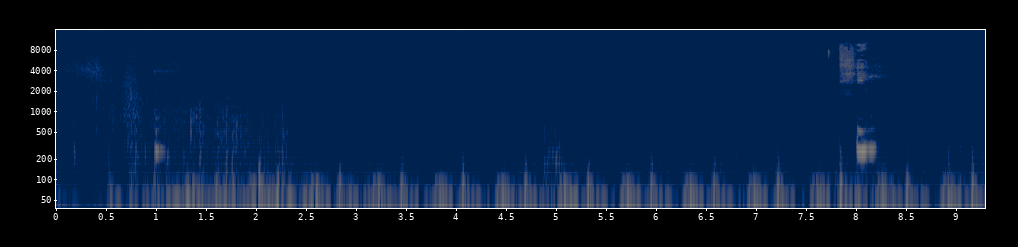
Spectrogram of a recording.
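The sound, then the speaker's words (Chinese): A muffled heartbeat thumps steadily, as if heard with an ear pressed to a chest, its soft low beats repeating evenly throughout. “这是我为你而存在的心跳听清楚了吗？”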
